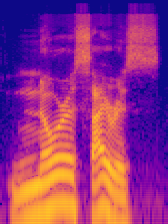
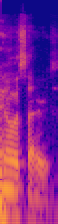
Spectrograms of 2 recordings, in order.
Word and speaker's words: Noah Cyrus: You got Doja Cat, Nora Cyrus. Noah. That's Noah, okay. Noah Cyrus.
